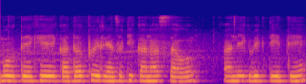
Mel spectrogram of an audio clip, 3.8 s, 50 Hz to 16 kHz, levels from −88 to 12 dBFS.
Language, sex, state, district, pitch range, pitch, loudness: Marathi, female, Maharashtra, Pune, 200-210 Hz, 205 Hz, -14 LUFS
